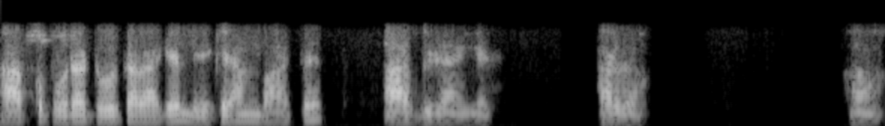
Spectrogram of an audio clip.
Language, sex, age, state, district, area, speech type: Hindi, male, 18-30, Madhya Pradesh, Harda, urban, conversation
